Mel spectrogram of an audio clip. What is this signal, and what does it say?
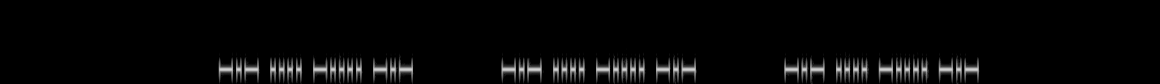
Morse code, heard as a keyed tone, about 27 wpm, 700 Hz. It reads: KH6K KH6K KH6K
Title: DXCC-100 Call Signs - 4 Characters - Repeated 3x - 28wpm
